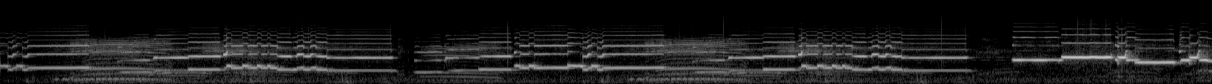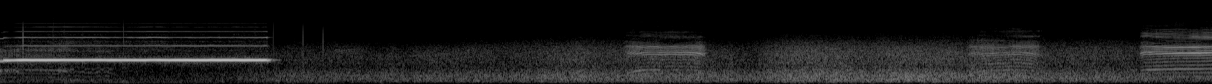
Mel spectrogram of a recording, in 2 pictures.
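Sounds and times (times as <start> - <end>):
shepherd playing a reed flute melody: 0.0 - 15.0.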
